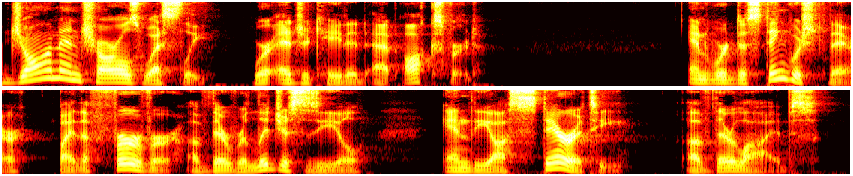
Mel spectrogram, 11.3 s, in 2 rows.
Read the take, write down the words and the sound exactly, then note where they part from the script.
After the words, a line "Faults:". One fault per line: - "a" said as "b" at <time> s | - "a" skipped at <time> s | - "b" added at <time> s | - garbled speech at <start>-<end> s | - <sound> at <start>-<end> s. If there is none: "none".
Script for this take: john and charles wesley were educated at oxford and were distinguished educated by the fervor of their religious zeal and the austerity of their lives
john and charles wesley were educated at oxford and were distinguished there by the fervor of their religious zeal and the austerity of their lives
Faults:
- "educated" said as "there" at 5.5 s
